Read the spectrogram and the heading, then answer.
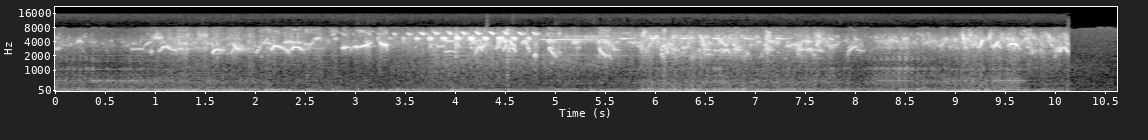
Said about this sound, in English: As the dawn breaks from pink to yellow light, the chorus reaches a crescendo. The artificial birds become harder to distinguish from the real. We realize they're dominating.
